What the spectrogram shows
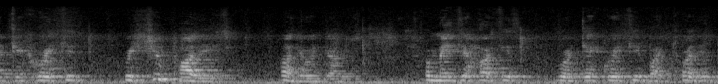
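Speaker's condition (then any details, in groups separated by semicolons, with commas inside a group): Traumatic brain injury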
